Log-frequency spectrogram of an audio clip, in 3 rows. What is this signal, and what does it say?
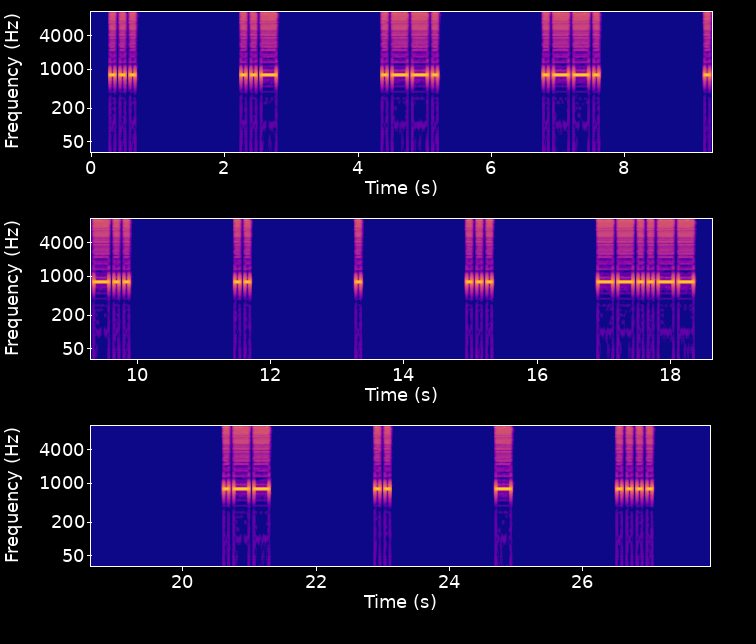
Morse code, heard as a keyed tone, about 16 wpm, spaced as for 5 wpm, 800 Hz. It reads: SUPPLIES, WITH
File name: CW Code Groups @5WPM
